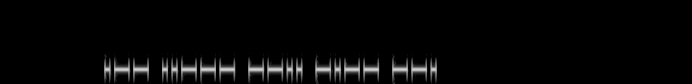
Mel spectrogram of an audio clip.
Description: Morse code, heard as a keyed tone, about 25 wpm, 700 Hz. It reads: W2ZYG
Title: USA Call Signs - 5 Characters - Repeated 2x - 25wpm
